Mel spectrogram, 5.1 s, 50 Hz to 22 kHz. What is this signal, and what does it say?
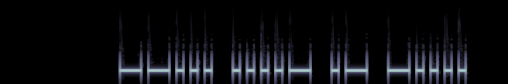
Morse code, heard as a keyed tone, about 17 wpm, 700 Hz. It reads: 74A6
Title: Common Cut Numbers - 4-Digit 17wpm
